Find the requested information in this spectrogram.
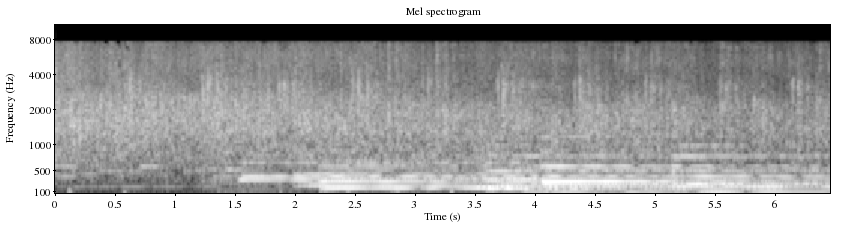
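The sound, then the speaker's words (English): Steady, dense clapping from a crowd fills the whole stretch, a continuous patter like rain, with a low tonal hum running underneath and no speech. “Are you clapping or I don't clap?”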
